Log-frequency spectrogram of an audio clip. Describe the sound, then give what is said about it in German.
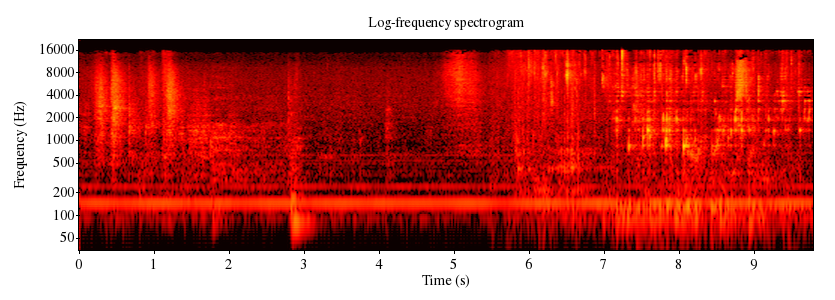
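Wet wiping and light splashing as water is wiped out of a container with a sponge, scattered rubs at first, then busier and louder toward the end, over a steady low electrical hum. “Schön auswischen. Also Wasser weg.”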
